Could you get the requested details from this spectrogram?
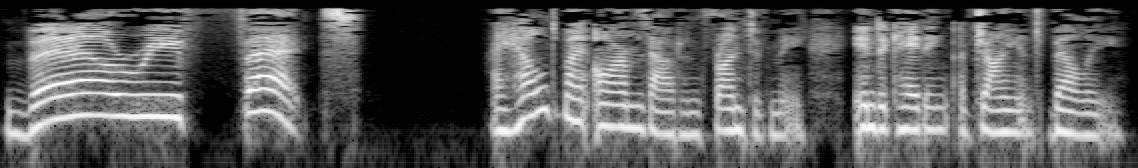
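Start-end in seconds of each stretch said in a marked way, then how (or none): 0.0-2.3 high, loud, very slow fake Suli accent; awful Suli accent. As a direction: ham up a dreadful Suli accent. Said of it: "My accent was even worse".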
